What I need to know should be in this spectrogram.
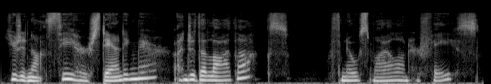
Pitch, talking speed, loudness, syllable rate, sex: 205 Hz, 195 wpm, -17 LUFS, 4.9 syllables/s, female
